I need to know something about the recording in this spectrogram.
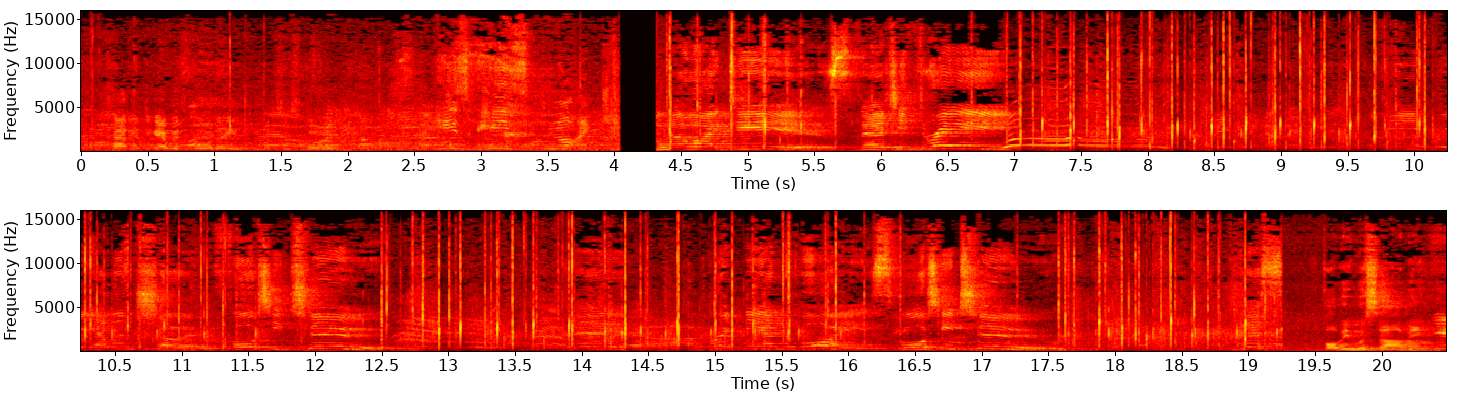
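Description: A crowd of young women and girls chatters and cheers loudly in a large echoing hall.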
